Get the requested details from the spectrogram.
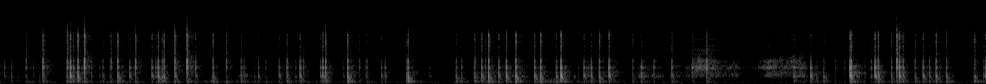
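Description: Long natural fingernails of both hands tap and scratch rapidly on a solid wooden table top. Dozens of quick, dry, mid-pitched clicks come in uneven bursts and die away almost instantly. Soft scraping passages break up the tapping, most noticeably around the seventh second.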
